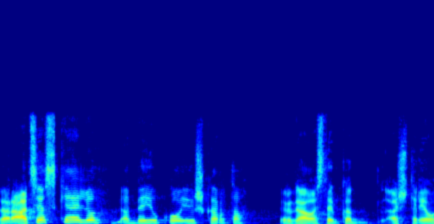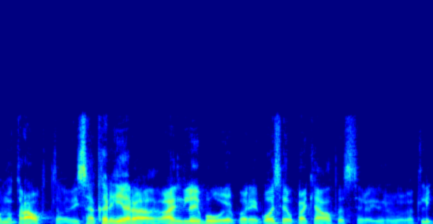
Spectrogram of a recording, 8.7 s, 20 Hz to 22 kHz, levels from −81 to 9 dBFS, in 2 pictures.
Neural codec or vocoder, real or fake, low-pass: codec, 24 kHz, 3 kbps, HILCodec; fake; 10.8 kHz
